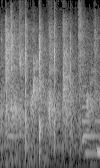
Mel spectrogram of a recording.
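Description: Soft held keyboard notes with scattered sharp claps and taps over them as a church song winds down.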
